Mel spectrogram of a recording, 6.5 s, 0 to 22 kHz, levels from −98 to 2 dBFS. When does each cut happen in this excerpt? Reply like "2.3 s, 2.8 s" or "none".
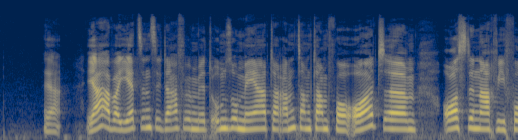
none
